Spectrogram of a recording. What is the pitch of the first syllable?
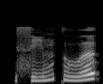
rising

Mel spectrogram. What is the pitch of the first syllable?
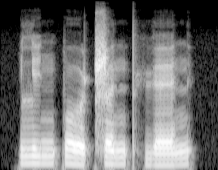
high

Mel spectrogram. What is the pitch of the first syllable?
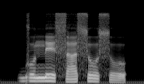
high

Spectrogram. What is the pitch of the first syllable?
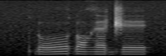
rising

